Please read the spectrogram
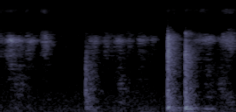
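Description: Chalk writing on a blackboard: a few faint short strokes and taps, the sharpest two close together near the end.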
